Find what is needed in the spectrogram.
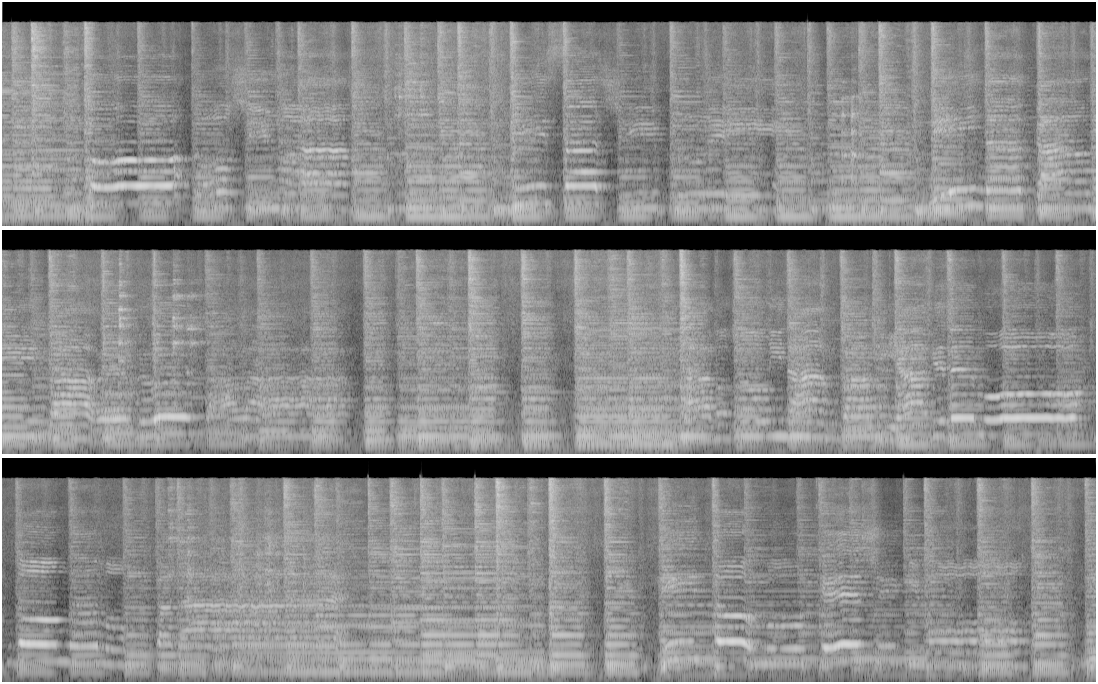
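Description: Acoustic guitar strummed steadily under male voices singing a song.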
